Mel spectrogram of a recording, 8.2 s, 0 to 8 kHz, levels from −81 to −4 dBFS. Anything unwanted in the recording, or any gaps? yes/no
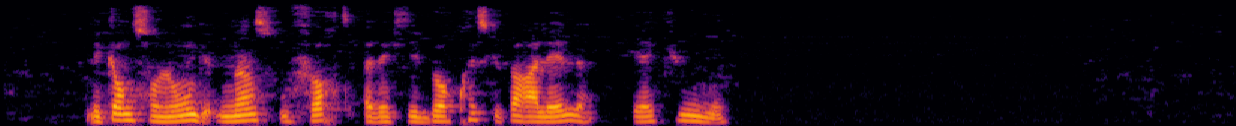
no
